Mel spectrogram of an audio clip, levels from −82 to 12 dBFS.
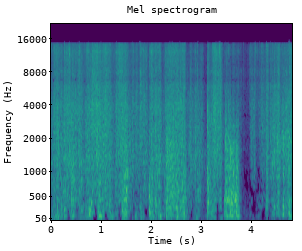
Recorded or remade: recorded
